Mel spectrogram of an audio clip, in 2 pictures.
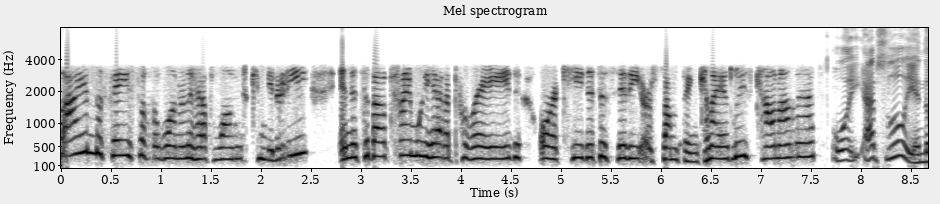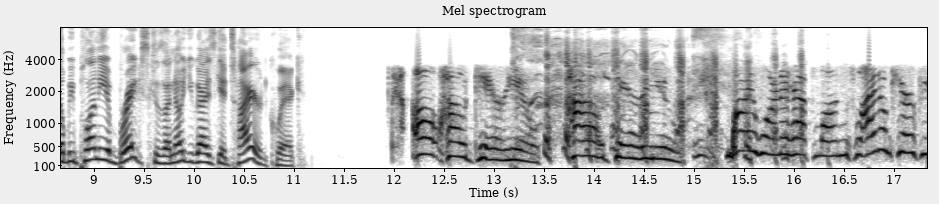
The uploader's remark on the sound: she called in to give us a little preview!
